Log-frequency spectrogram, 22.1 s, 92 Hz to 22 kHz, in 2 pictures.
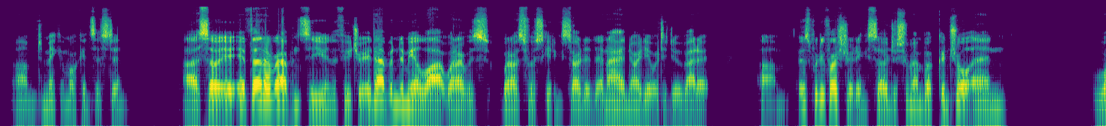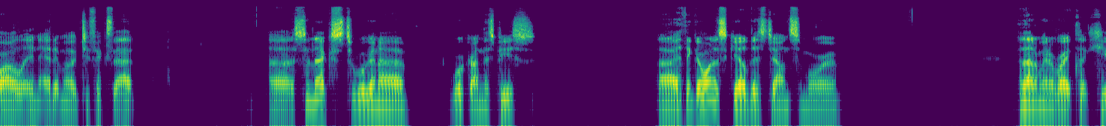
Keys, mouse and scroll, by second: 2.8 middle click, 4.7 s, 5.6 click, 5.9 middle click, 7.3-7.8 scroll down 1, 8.0 middle click, 9.4 scroll down 1, 9.5 middle click, 12.0-12.5 scroll down 1, 12.8 middle click, 13.2 scroll down 1, 13.4 middle click, 14.4 scroll down 1, 15.0 right click, 15.4 scroll up 1, 15.4 middle click, 18.2 s, 19.0 click, 19.2 middle click, 20.6-21.2 scroll up 1, 21.2 right click.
